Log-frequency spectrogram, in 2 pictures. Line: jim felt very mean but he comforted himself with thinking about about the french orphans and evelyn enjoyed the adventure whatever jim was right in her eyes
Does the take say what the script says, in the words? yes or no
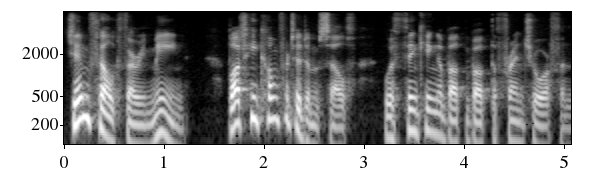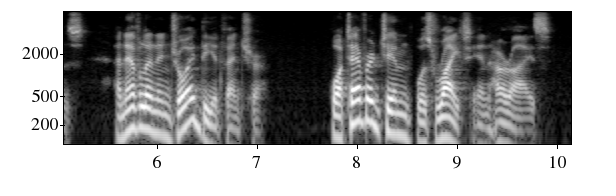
yes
